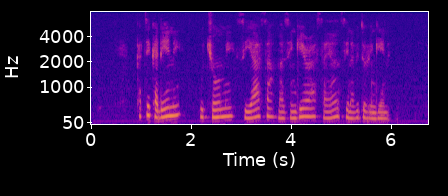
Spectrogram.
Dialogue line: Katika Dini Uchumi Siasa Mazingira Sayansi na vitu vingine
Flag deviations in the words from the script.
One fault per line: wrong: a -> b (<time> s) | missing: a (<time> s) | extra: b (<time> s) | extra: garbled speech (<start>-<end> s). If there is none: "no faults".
no faults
